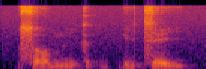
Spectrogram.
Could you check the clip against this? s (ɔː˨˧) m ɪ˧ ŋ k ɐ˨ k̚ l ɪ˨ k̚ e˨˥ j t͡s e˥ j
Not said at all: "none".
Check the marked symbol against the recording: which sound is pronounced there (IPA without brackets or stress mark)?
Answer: ɔː˨˧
